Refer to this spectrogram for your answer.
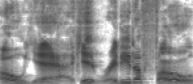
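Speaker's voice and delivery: way over-the-top, peppy, swooping hype announcer voice. Describing a game tutorial's announcer, doing a peppy announcer impression. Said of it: "in this very peppy voice".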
